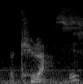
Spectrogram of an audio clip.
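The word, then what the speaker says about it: cuirass: the gauntlets and the quas kuras that's how you pronounce that to much hassle more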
